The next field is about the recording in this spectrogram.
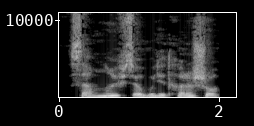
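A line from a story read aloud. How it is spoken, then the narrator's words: Listless mumble. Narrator (Russian): вяло пробормотала я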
